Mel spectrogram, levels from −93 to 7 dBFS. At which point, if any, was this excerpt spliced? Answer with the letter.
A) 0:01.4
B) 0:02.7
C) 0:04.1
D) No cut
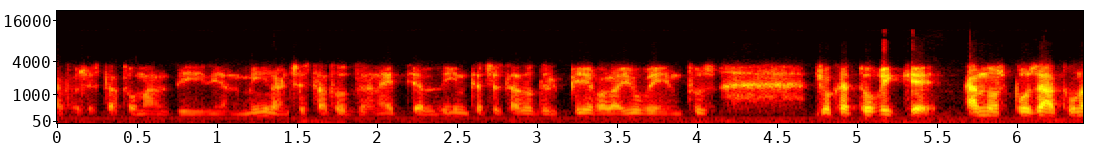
D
